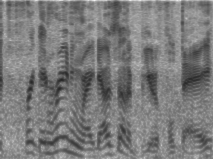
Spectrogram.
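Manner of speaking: ordinary talk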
